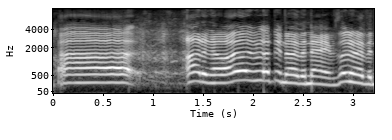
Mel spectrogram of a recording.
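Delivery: laughing through it, embarrassed. Real, not acted. Preacher laughing at forgetting the actor's name. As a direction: chuckle as you fumble the names.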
